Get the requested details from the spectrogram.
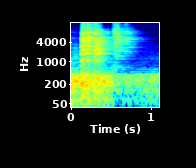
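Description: Metal clanking in a blacksmith's shop as a blacksmith turns an ordinary railroad spike into a bottle opener: two sharp, bright strikes a fraction of a second apart, each leaving a high ringing shimmer that fades over the low, steady roar of the forge.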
